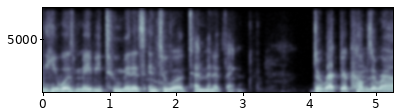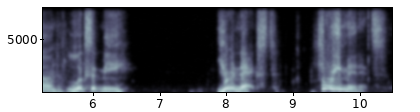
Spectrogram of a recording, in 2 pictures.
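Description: A man with a husky, breathy voice and a mid-range pitch tells a story as an interview guest. He keeps it animated, acting out the people he quotes as he goes. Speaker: guest, TV and radio personality.

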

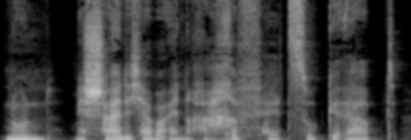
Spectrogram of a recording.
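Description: A woman's voice: on the low side, completely flat delivery, a little slow, sharp tone, husky, heavily acted. A woman reading the part of a plainspoken young male baronet raised in America, in an audiobook.

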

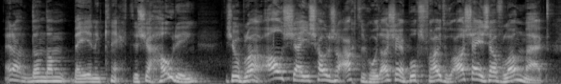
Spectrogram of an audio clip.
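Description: Emphatic male life coach, lively pitch. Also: a little fast. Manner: direct and emphatic, coaching the listener, with blunt swearing. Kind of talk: motivational podcast monologue.

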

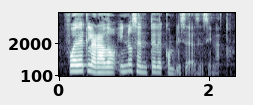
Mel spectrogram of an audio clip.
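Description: Talking fast in a mid-range voice, a woman co-hosting a casual true-crime podcast goes through a case full of slang and side comments. She has a Mexican accent and a chatty storytelling style.

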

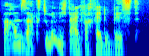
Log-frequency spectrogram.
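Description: A man's voice: on the low side, big pitch swings, normal speed, a little mellow, breathy edge, no echo, full character voice. A man voicing a spirited, curious little girl who speaks in an indignant, insistent way in a storybook reading.

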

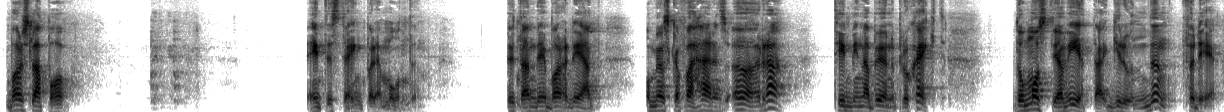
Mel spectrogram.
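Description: A man's voice: medium pitch, lively intonation, pauses often, a bit bright. A man preaching a sermon in a conversational way, often putting questions to his listeners.

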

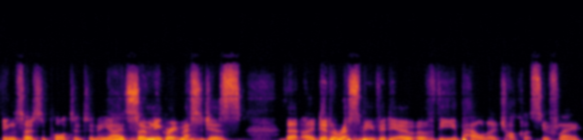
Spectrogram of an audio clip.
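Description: A man's voice: fairly low pitch, steady tone, brisk, slight background noise, rough recording. A young man chatting as a podcast guest, laughing often and poking fun at himself. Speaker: podcast guest, cruise ship entertainer. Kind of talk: casual interview chat.

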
